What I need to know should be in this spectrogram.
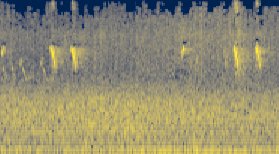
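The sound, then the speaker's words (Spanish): Greenfinch song: a few short, high chirps in two small clusters over a steady wash of outdoor noise. “¿Es el que canta? ¿Es un ruiseñor? No, no es un ruiseñor, es un verdún.”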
